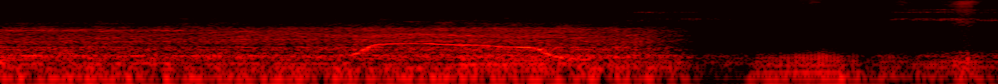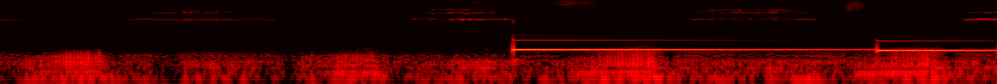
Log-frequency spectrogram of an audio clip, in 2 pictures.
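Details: Stray mother cat, rescued while pregnant and hungry, with her four newborn kittens in Istanbul. One drawn-out, arching meow rises and falls over a steady, rhythmic low purring. A loud, steady electronic tone sounds near the end.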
